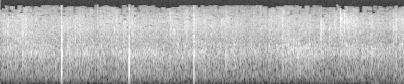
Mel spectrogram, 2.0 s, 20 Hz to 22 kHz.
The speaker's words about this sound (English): And everybody applauded before I even asked them to, but they've been serving in Azerbaijan for 20 years doing church planting work, and it's a very hard place to be.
